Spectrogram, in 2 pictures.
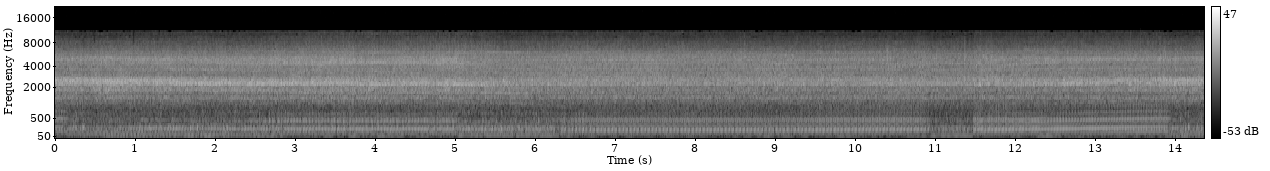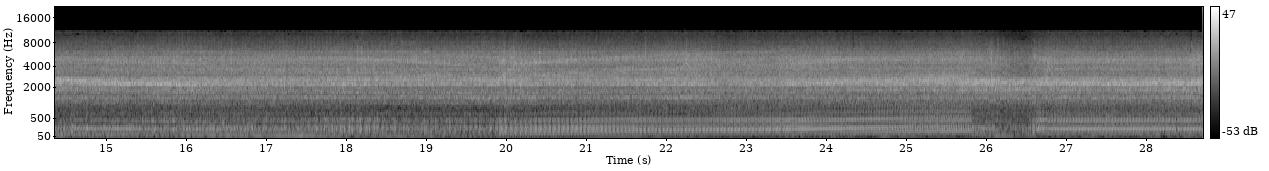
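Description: Yamaha R1's inline-four engine under way. The revs climb and hold, then drop sharply with a gear change about eleven seconds in and climb again. They fall away slowly as the bike slows, then rise once more and drop with another gear change near the end.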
